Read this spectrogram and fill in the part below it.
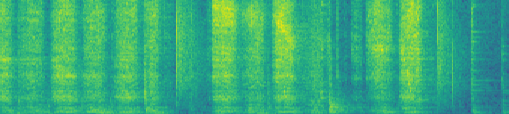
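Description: A hand saw cuts off wooden dowels on an oak and marine ply three-step stool, producing loud, close, rhythmic rasping strokes back and forth with brief pauses between strokes and no talking.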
